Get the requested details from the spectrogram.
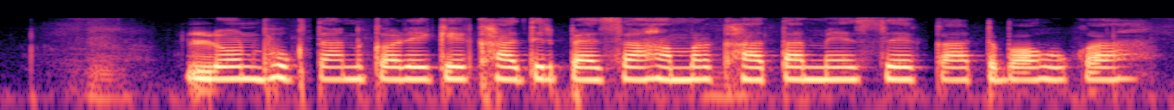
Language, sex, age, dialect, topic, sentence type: Magahi, female, 25-30, Western, banking, question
